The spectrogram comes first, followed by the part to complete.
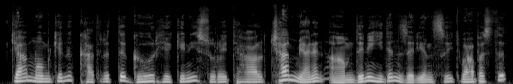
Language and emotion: Kashmiri, fearful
